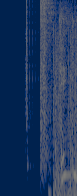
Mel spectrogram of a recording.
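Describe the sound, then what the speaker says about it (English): Fireworks go off in the Luigi's Mansion video game: a few quick crackling pops, a heavier burst, then a sustained musical tone. "Where'd those fireworks come from?"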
